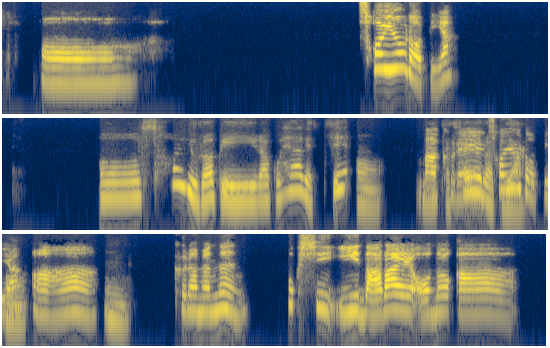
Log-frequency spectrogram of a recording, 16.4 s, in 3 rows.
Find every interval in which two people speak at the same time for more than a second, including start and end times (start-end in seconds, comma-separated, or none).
9.7-11.2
